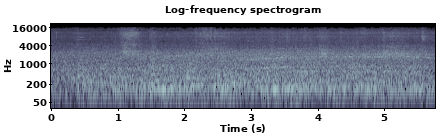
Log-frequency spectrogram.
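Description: Factory machinery hums and clatters steadily.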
